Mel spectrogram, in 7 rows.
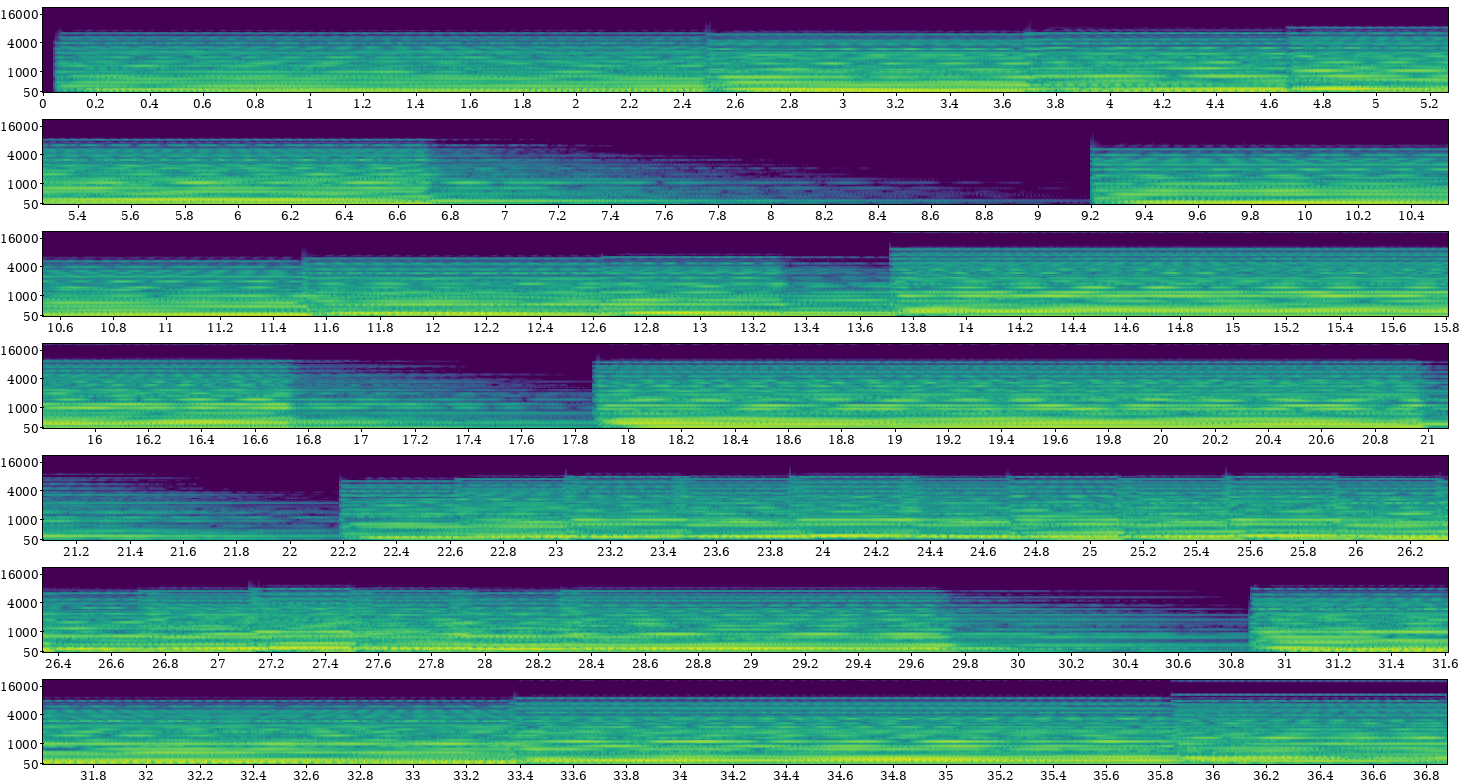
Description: Pipe Organ, Korg MSC-9S Organ

